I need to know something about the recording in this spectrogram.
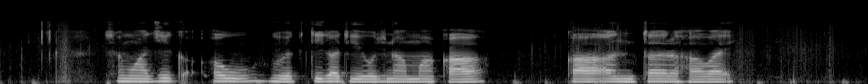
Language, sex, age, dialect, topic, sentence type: Chhattisgarhi, male, 41-45, Western/Budati/Khatahi, banking, question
